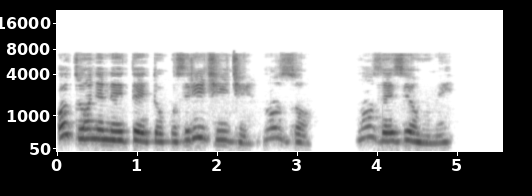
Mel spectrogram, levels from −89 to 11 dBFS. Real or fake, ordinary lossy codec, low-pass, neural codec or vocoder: real; AAC, 32 kbps; 7.2 kHz; none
